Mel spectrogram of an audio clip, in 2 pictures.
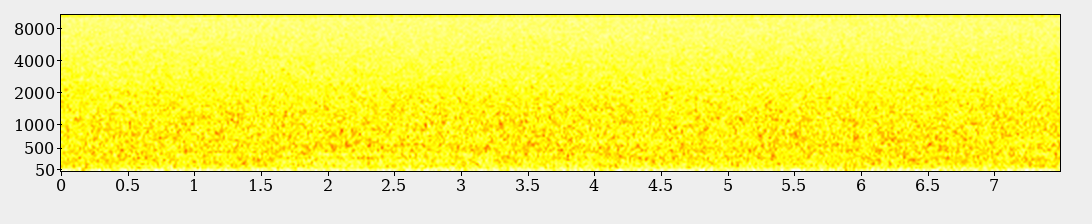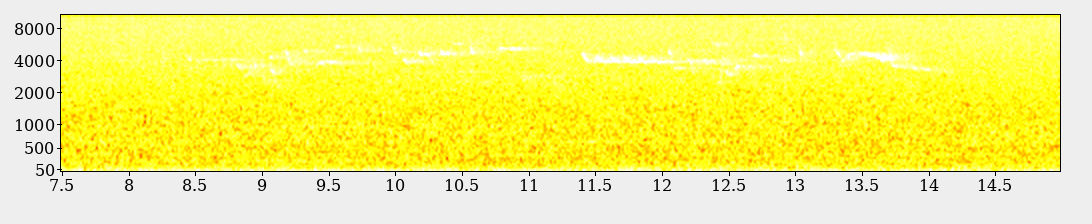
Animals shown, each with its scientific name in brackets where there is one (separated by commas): Winter Wren (Troglodytes hiemalis), Eastern Wood-Pewee (Contopus virens)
